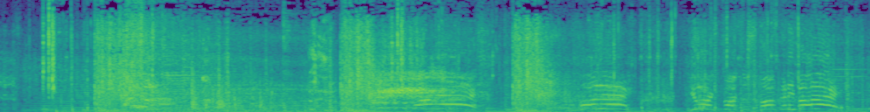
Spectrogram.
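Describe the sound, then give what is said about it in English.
Several loud, sharp gunshots, roughly three heavy blasts spread across a few seconds, ring out as the regulators and men from a shack shoot at each other, amid a chaotic mix of shouting voices and high, wavering cries. “Billy shoots one of the men, who falls to the ground.”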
